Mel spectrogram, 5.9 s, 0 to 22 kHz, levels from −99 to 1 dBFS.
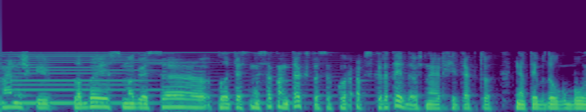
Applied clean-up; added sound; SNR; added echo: classical method log-MMSE.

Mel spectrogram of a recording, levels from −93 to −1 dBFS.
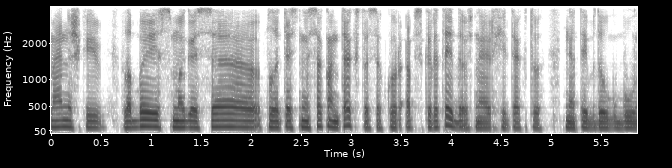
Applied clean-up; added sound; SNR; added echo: none; none; none; none.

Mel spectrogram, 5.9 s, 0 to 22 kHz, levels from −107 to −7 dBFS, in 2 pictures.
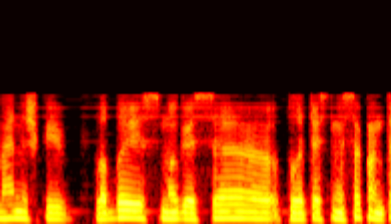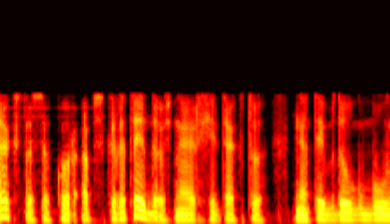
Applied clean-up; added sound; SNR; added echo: neural mask model DeepFilterNet 3.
